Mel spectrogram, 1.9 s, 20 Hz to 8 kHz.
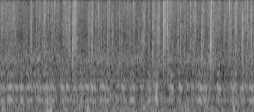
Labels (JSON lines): {"label": "anthrophony, mechanical", "recorder": "SoundTrap 300"}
